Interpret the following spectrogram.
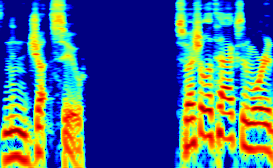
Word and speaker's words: Ninjutsu: with n Ninjutsu because I always say ninjitsu but it's Ninjutsu special attacks and War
